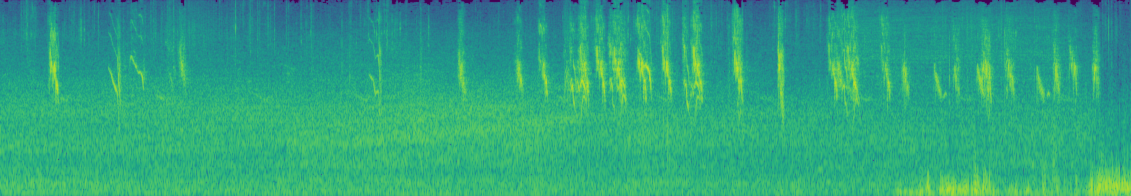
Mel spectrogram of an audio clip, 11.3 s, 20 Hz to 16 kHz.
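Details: Juvenile Eurasian tree sparrows coming to a plum tree at a Tenmangu shrine to be fed, 25 May 2024; scattered high chirps build into a dense run of rapid, repeated chirping, with low rumbling noise near the end.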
